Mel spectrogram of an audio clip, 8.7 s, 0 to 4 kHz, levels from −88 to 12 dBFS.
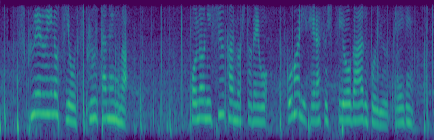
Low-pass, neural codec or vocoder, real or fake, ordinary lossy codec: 3.6 kHz; codec, 16 kHz, 2 kbps, X-Codec, HuBERT features, trained on general audio; fake; AAC, 32 kbps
